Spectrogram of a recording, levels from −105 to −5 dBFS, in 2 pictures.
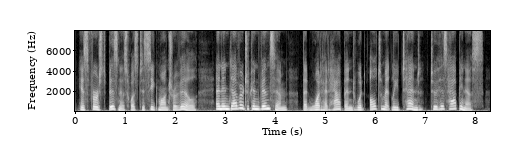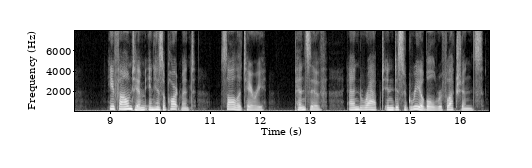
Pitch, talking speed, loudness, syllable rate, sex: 195 Hz, 125 wpm, -19 LUFS, 4.9 syllables/s, female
